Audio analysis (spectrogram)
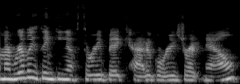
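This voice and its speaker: Speaking very fast in a Texan accent, a woman with a fairly high pitch sounds somewhat breathy, her pitch varying in an ordinary way. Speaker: podcast host. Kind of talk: casual medical podcast discussion.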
